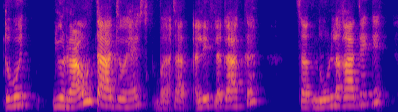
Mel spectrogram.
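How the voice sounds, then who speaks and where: A woman teaching Quranic Arabic grammar in an online class, explaining in Urdu mixed with English and slowly drawing out the Arabic example words. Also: mid-range voice, vocal fry. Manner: slow drawn-out pronunciation of Arabic example words, asks students to confirm.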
